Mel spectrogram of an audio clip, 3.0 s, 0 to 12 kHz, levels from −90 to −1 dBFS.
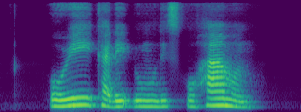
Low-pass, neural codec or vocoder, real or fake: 10.8 kHz; codec, 24 kHz, 0.5 kbps, DualCodec; fake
